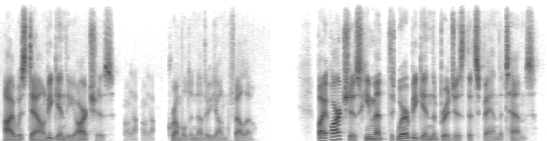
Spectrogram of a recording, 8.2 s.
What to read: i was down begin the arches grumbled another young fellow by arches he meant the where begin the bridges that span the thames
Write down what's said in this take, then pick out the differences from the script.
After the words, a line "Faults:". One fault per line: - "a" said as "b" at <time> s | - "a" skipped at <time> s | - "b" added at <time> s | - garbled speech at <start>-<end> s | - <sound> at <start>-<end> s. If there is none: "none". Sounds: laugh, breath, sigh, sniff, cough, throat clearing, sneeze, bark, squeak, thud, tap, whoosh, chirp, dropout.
i was down begin the arches grumbled another young fellow by arches he meant the where begin the bridges that span the thames
Faults:
- laugh at 1.9-2.3 s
